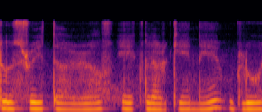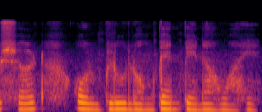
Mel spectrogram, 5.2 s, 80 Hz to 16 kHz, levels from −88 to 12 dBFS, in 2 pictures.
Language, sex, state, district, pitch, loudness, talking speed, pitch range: Hindi, female, Arunachal Pradesh, Papum Pare, 195 Hz, -19 LUFS, 160 wpm, 190-205 Hz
